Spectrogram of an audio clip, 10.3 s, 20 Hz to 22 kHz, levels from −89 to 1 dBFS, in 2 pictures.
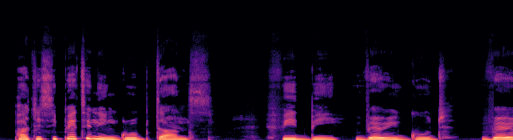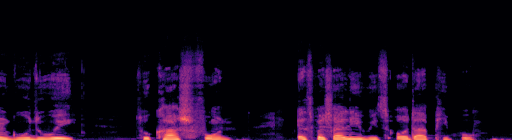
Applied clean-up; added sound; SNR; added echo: none; none; none; none.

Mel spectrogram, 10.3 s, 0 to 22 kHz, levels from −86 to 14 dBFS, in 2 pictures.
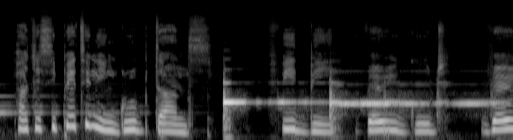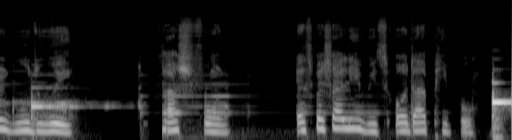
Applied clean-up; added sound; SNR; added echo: neural mask model RNNoise.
